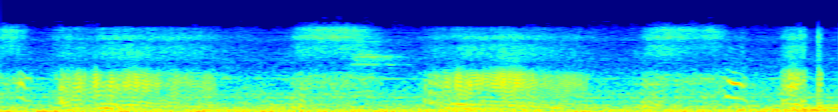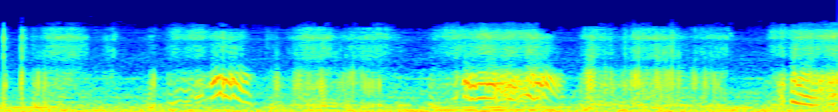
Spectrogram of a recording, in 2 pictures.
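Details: Duckling snoring while asleep, a run of raspy, breathy snores recurring roughly every second or two across eight seconds, a few louder ones near the end, over a constant low background hum.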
